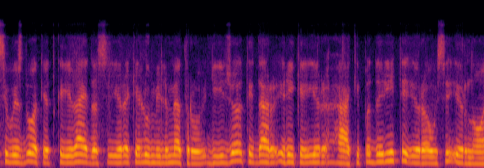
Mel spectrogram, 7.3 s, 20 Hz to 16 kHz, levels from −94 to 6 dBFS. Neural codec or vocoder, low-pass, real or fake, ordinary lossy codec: none; 7.2 kHz; real; Opus, 16 kbps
